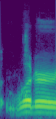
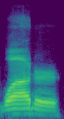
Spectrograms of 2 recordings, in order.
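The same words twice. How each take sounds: First: "water" as East Coast WOOD-er; East Coast accent. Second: "water" with an open first vowel, WAW-ter; standard pronunciation. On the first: Comparing both takes, East Coast accent. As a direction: give "water" the East Coast short vowel. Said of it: "I can see, like". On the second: Comparing both takes, standard "water". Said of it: "water and water, right?". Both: Shown as a demonstration.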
